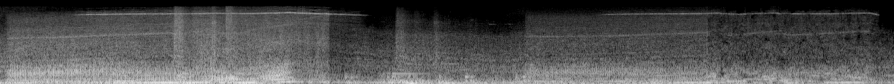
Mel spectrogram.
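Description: A truck engine rumbles steadily.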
